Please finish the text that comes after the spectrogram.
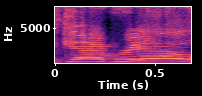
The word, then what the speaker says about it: Gabrielle: Am I pronouncing it right? It's Gabrielle or, because that's easier to say, or you can call me Gabby if that suits you.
